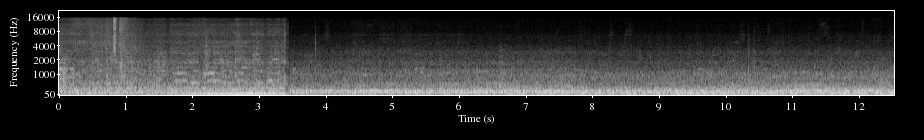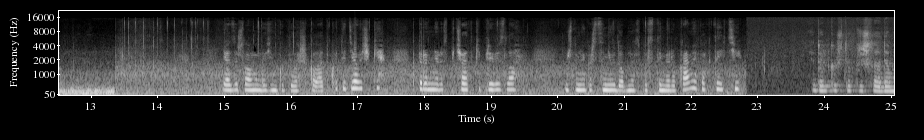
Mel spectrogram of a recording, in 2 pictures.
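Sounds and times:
music: 0.0s - 3.4s
engine and road rumble: 0.0s - 23.1s
street noise: 0.0s - 25.0s.

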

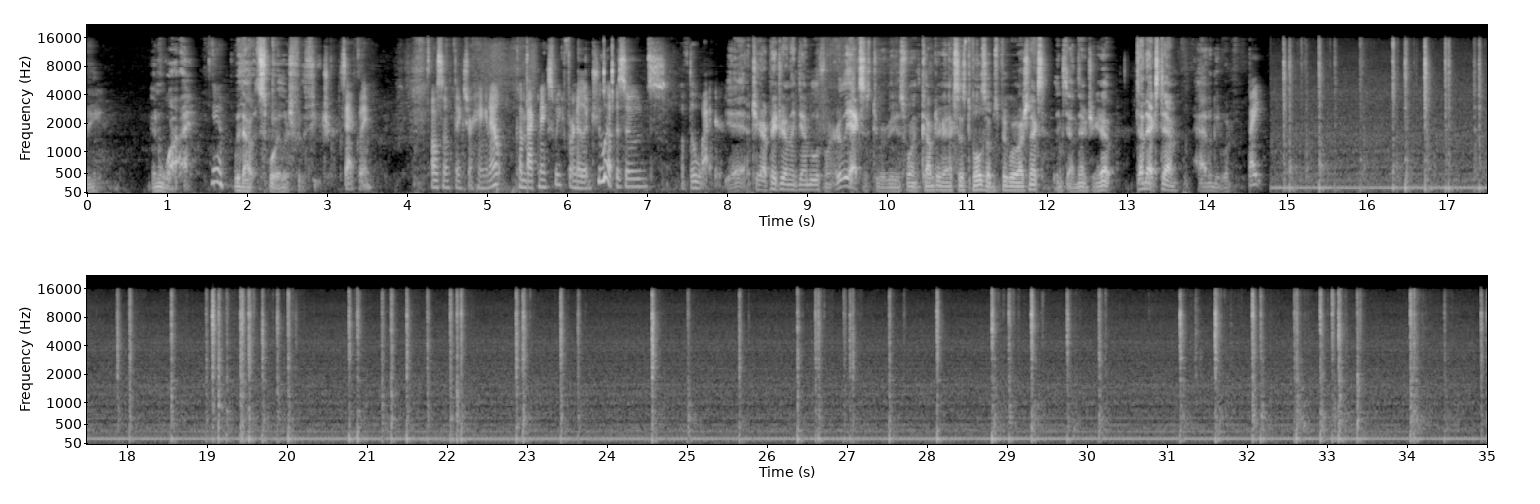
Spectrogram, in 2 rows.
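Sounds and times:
sharp clicks and ticks: 6.4s - 6.8s, 14.8s - 23.8s, 24.5s - 35.0s.

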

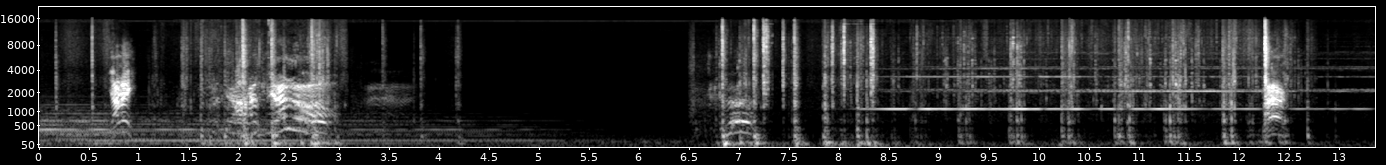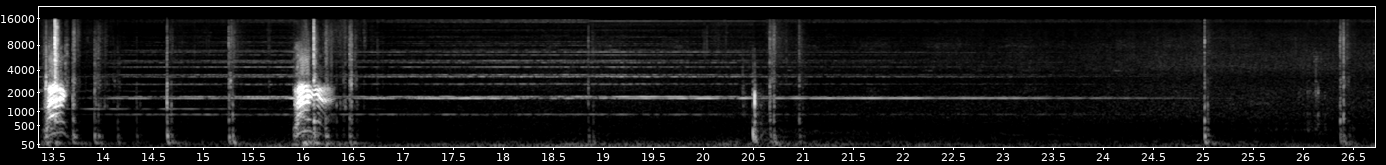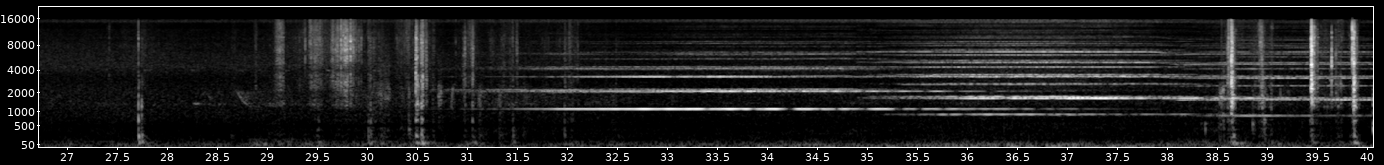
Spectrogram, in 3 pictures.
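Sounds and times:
heavy thuds: 0.0s - 4.3s, 6.5s - 16.6s
music of long held notes: 0.0s - 25.5s, 29.6s - 40.0s.

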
